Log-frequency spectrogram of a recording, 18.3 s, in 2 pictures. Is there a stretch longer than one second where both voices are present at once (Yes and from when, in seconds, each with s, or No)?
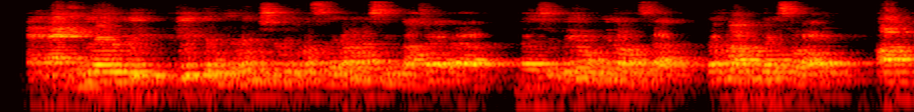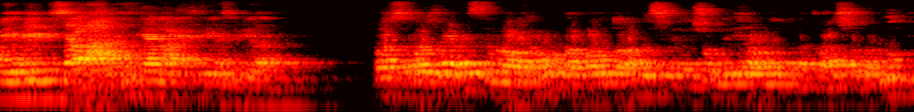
No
